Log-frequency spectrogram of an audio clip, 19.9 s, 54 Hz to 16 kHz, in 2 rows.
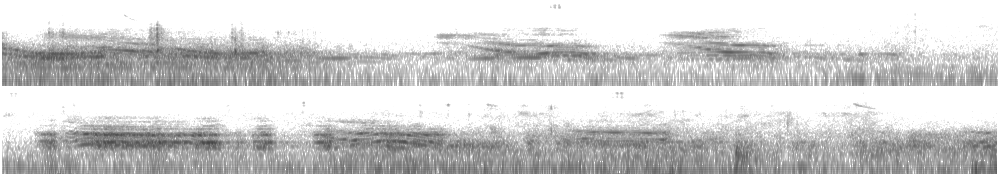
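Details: Red deer stags roaring during the rut in the Lower Oder Valley National Park, Germany, 2019; several drawn-out, harmonic bellows overlap and rise and fall, with distant roaring stags and low background rumble.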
